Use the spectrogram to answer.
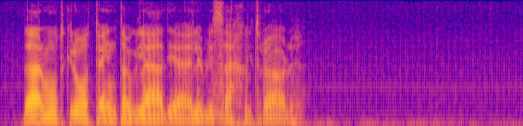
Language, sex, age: Swedish, male, 25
